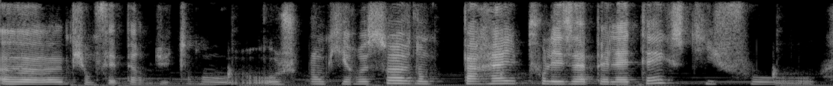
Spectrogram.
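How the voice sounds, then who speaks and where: Talking at a fairly slow pace, a woman's voice shows big swings in loudness. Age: 50s. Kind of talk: interview.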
